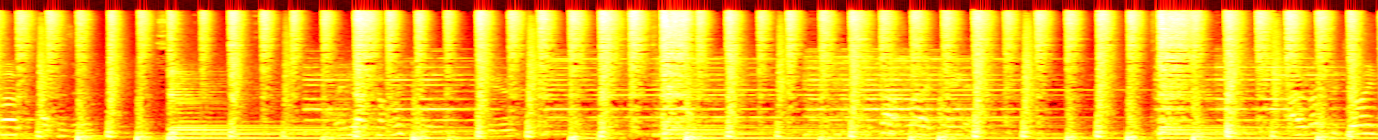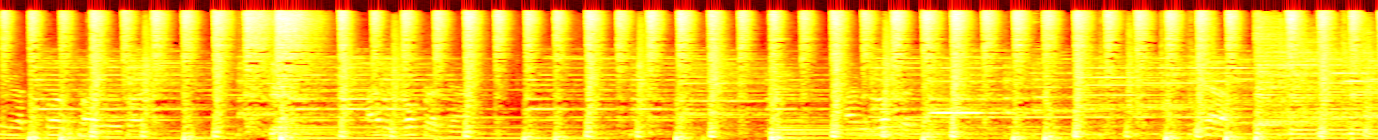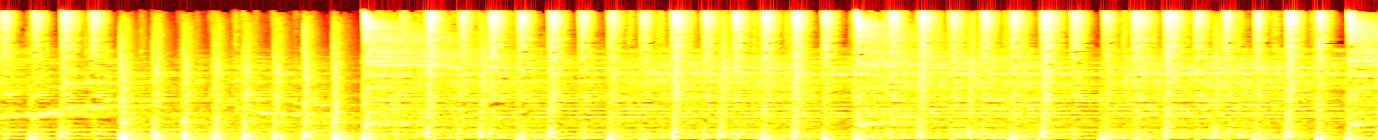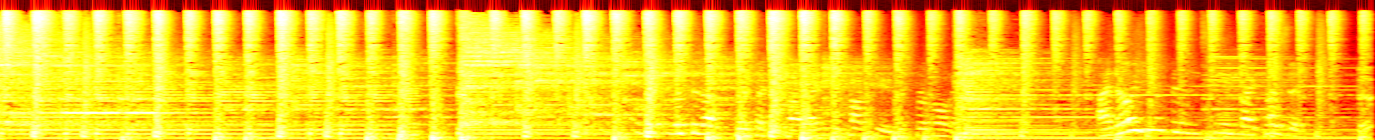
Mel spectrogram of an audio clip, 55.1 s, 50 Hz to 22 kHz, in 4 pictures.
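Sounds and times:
drum kit beat: 0:00.0 - 0:55.0
bass notes: 0:01.5 - 0:05.1, 0:05.8 - 0:20.1, 0:21.5 - 0:24.8, 0:25.4 - 0:55.0
guitar notes: 0:01.7 - 0:50.2, 0:50.8 - 0:55.0.

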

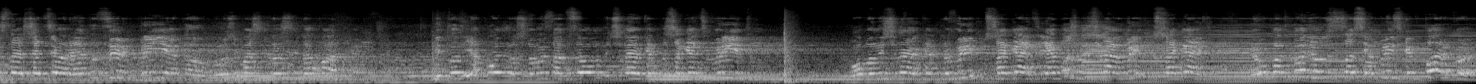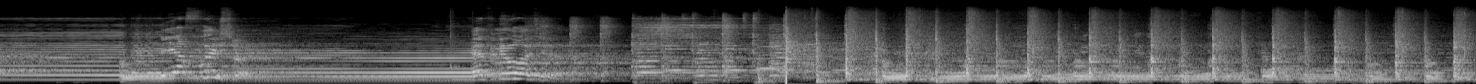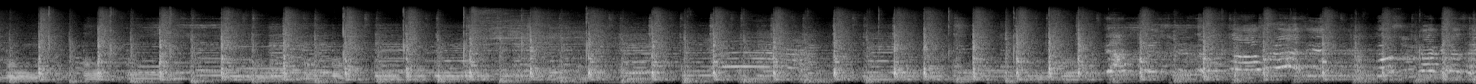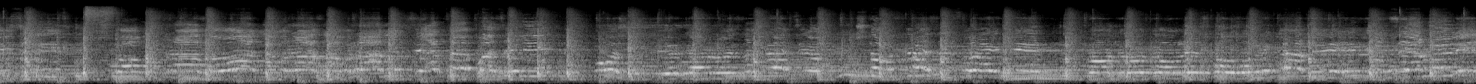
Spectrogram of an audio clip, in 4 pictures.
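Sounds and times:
keyboard: 0:00.0 - 0:59.0
live band music: 0:00.0 - 0:59.0
drum kit fast beat: 0:20.6 - 0:59.0
electric guitar: 0:21.2 - 0:47.7.

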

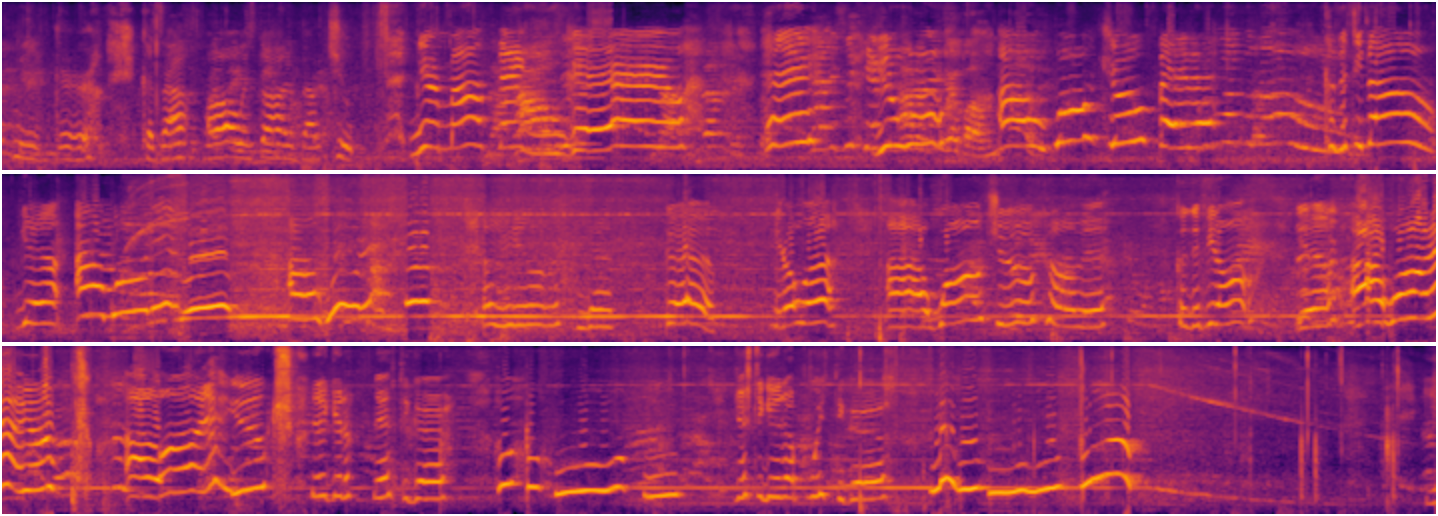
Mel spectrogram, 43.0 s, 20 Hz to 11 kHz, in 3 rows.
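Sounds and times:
child singing wordlessly: 0:00.0 - 0:06.9, 0:07.6 - 0:25.5, 0:26.1 - 0:39.3.

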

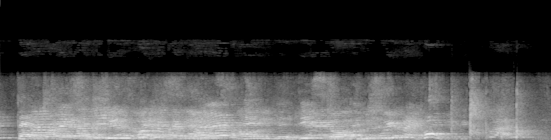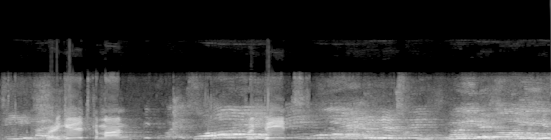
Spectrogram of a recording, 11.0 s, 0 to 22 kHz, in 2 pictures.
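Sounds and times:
voices talking: 0:05.6 - 0:11.0.

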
